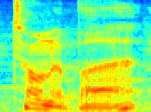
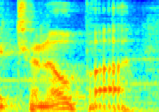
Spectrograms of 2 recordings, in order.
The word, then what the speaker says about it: Tonopah: Yeah, I'm not really sure if that's the correct pronunciation of the town, as some locals say Tonopah and others say Tonopah.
